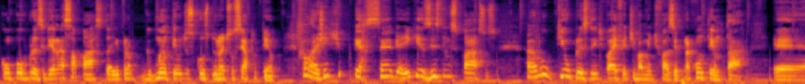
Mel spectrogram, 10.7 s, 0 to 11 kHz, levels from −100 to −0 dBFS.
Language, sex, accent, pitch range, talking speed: Portuguese, male, Brazilian, 130-185 Hz, 185 wpm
